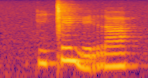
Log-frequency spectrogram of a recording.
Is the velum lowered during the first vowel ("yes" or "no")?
no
